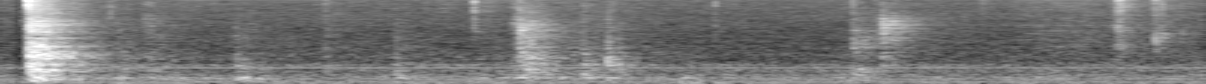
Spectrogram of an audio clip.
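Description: Screwdriver turning a cam lock in a particleboard furniture panel: one sharp click at the start, then three fainter clicks about a second apart.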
